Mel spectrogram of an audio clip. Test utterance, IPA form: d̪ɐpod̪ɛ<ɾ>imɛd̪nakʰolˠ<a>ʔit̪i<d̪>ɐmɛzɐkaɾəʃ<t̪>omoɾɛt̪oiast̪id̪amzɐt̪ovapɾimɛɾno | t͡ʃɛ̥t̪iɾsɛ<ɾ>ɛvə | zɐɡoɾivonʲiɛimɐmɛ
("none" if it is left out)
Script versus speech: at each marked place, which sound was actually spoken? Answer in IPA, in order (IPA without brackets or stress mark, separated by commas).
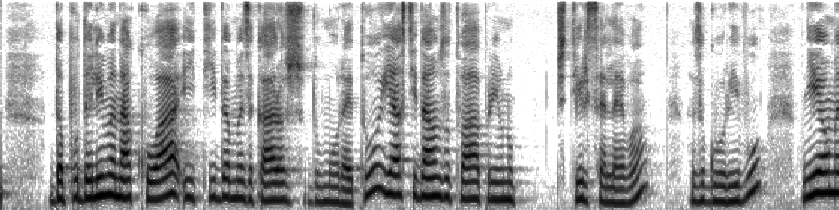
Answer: l, a, d̪, d̪, l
